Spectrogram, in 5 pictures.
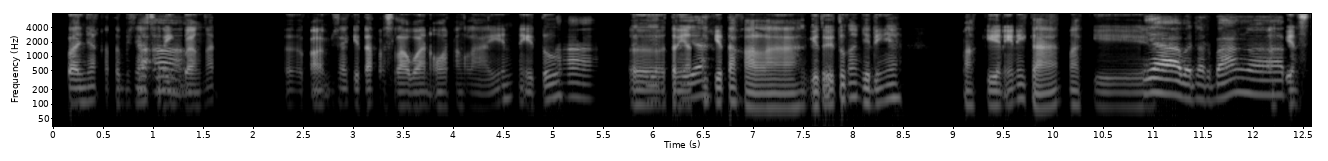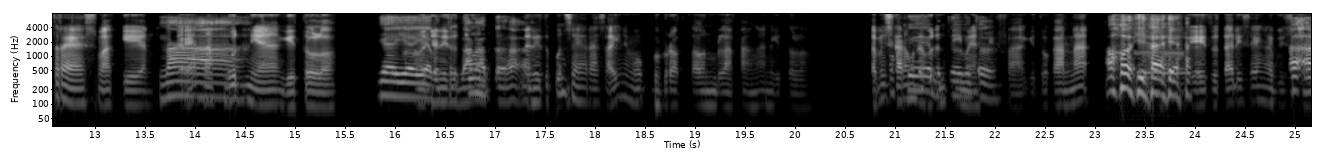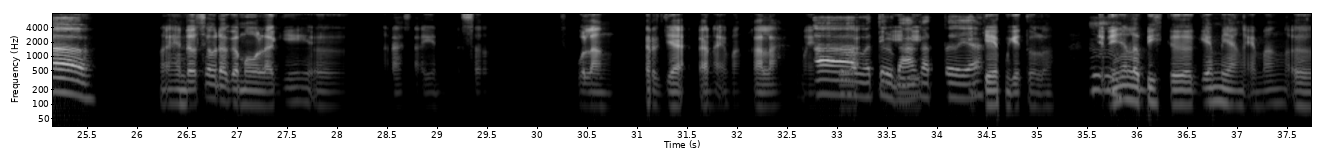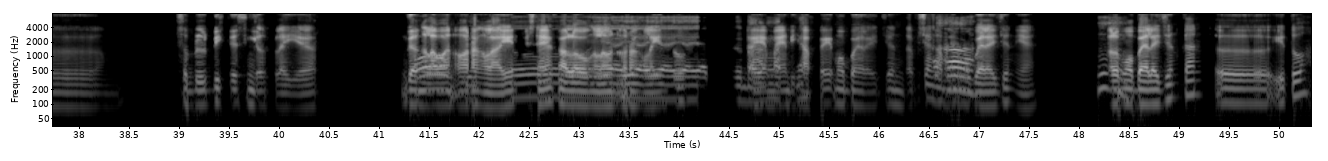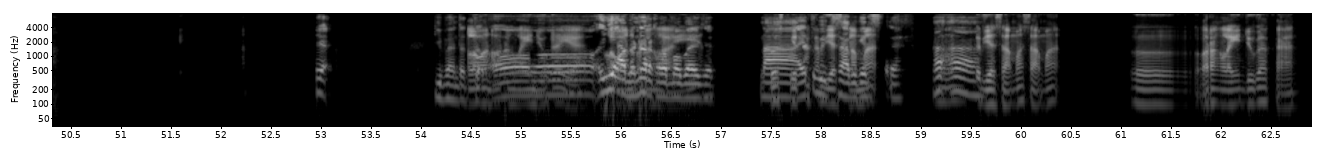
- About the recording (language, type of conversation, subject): Indonesian, unstructured, Bagaimana hobimu membantumu melepas stres sehari-hari?
- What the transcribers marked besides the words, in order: tapping; in English: "mood-nya"; in English: "nge-handle"; in English: "player"; unintelligible speech; "bisa" said as "biksa"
